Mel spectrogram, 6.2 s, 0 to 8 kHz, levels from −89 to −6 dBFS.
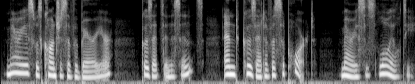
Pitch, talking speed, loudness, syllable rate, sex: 215 Hz, 145 wpm, -19 LUFS, 5.6 syllables/s, female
